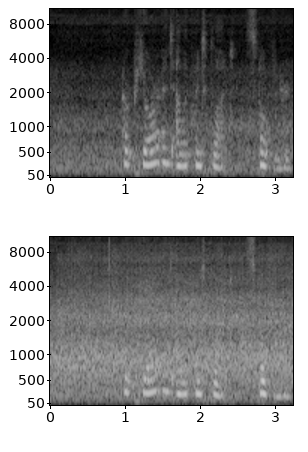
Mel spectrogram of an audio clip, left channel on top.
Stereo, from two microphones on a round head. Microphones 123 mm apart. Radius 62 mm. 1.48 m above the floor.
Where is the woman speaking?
5° left (ahead or behind), 1.0 m; by 3.3 s 60° right (ahead or behind), 0.7 m.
